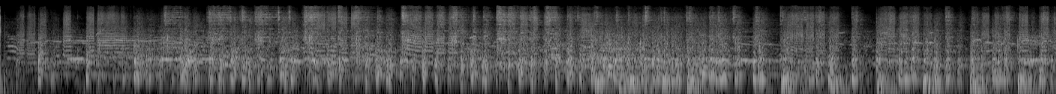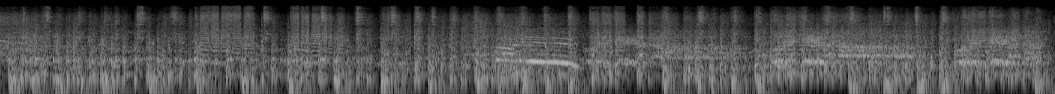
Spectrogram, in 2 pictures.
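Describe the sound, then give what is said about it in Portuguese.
A dense crowd of football fans, the Chanchuligans supporters of Sportivo Luqueño, sings and chants in unison, loud and continuous, with many voices blending into a rhythmic roar that holds steady for the whole stretch. “Aliás, vamos ouvir agora um trechinho da torcida soltando a voz dos Chanchuligans do Sportivo Luquenho.”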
